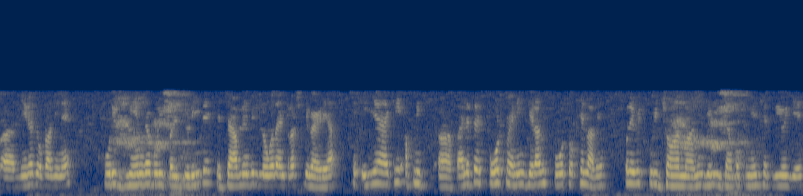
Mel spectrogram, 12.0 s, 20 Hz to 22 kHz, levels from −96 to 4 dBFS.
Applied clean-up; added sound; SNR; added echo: classical method log-MMSE.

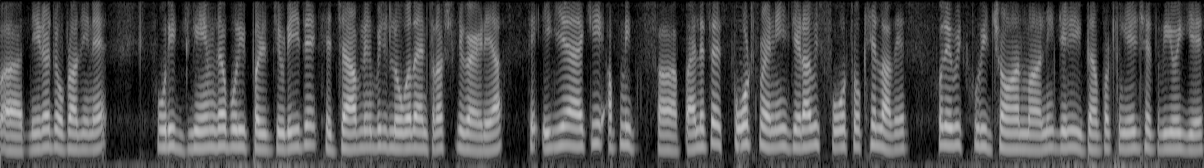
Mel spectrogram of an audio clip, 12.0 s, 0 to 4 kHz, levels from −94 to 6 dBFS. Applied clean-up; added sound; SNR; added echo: neural separator model SepFormer WHAM!.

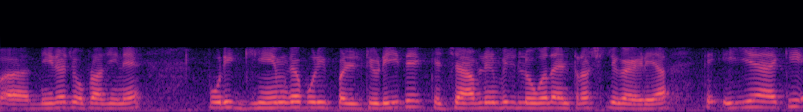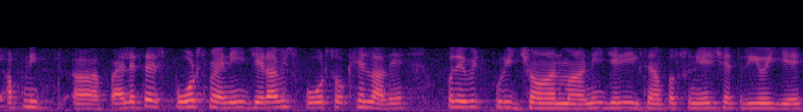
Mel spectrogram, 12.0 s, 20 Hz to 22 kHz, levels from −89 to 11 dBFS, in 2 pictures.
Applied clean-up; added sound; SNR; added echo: none; none; none; none.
